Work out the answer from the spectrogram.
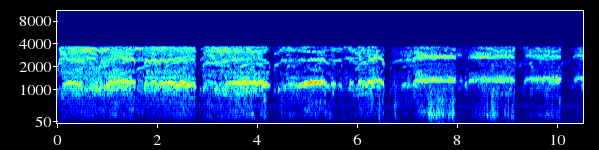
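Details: Peregrine falcon at a nest in Kawęczyn, with the mother bringing breakfast to the nest on 3 June 2022; harsh, rasping, banded calls given in long runs, broken by short pauses, loud and continuous throughout.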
